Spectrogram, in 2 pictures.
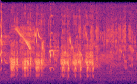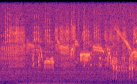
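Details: Loud great reed warbler strophe in reedbed habitat, three rapid bursts of grating repeated syllables, followed by softer varied chirps and whistles from other birds.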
